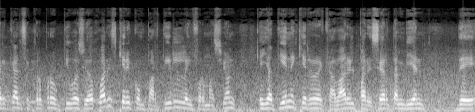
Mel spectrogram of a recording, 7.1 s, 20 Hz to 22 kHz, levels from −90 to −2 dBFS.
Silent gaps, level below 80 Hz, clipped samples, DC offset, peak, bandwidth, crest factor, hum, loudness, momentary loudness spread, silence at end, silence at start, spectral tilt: none; -28 dBFS; 0.3%; under 0.1%; 0 dBFS; 17 kHz; 12 dB; none; -12 LUFS; 7 LU; 0 s; 0 s; -5.5 dB/octave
